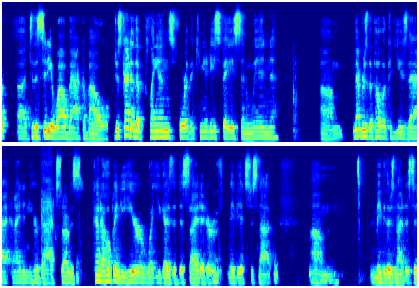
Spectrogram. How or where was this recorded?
video call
